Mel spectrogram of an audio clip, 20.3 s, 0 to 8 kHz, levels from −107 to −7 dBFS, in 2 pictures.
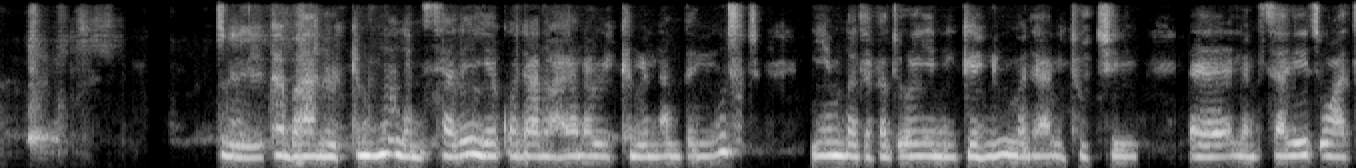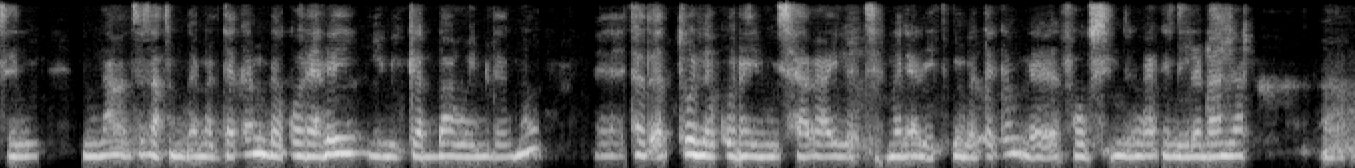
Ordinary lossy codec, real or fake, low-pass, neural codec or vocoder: Opus, 64 kbps; fake; 7.2 kHz; codec, 16 kHz in and 24 kHz out, 1.1 kbps, FireRedTTS-2 codec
